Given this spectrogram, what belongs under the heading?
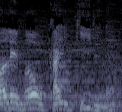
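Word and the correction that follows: Caligiuri: Caliguri. – Caliguri. É, é um I e um U, não é? é Caliguri.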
